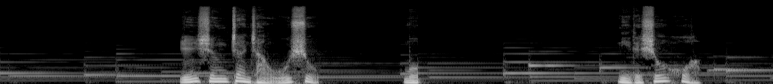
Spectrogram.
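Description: At 4.17 s to 4.20 s the audio jumps abruptly forward, with a brief blip of about 30 ms at the join where the sound before and after does not line up. The discontinuity suggests a stream segment skipped: one chunk of a segmented stream likely failed to arrive or decode, and the player moved straight on to the next segment, so part of the programme is missing rather than delayed or repeated.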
